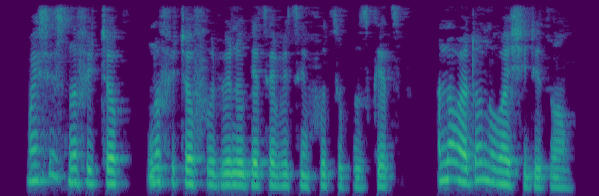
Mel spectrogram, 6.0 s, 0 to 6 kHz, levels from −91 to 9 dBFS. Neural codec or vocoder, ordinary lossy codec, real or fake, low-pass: none; none; real; 5.4 kHz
